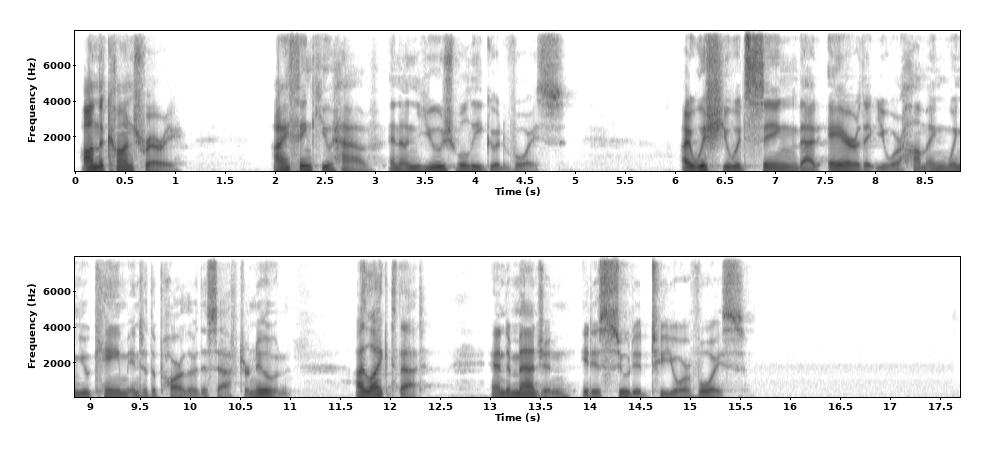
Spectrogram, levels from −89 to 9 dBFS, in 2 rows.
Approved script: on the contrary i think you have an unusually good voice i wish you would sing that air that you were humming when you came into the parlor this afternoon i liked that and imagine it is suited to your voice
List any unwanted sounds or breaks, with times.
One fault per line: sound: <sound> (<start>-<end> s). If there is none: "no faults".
no faults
